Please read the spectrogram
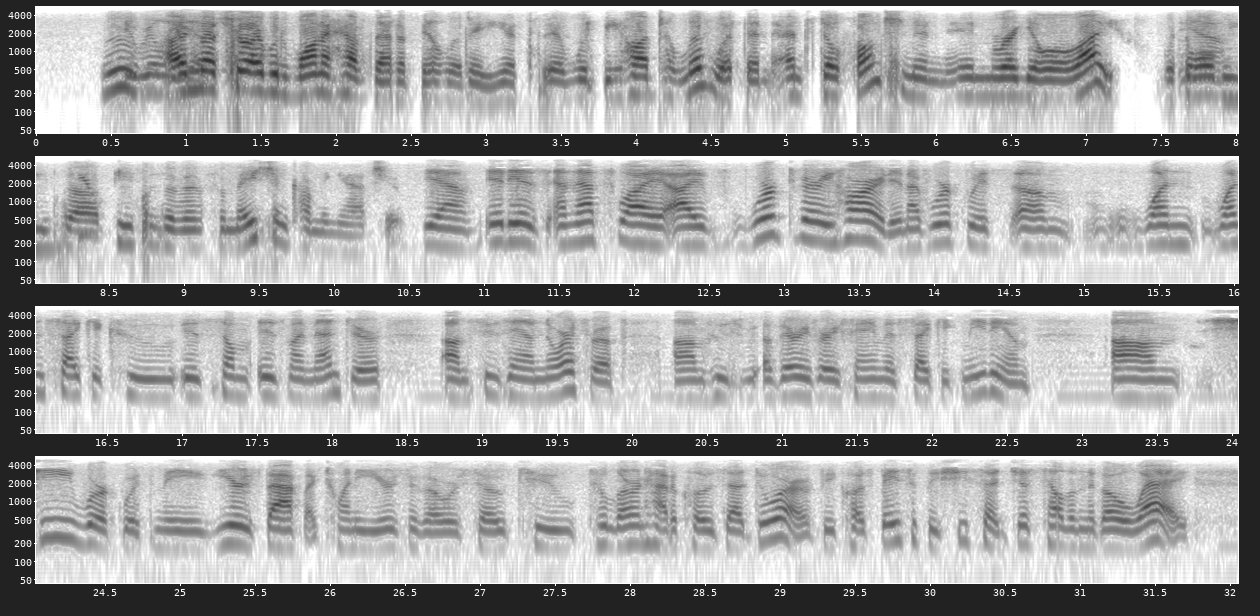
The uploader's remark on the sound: live call-in radio talk show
